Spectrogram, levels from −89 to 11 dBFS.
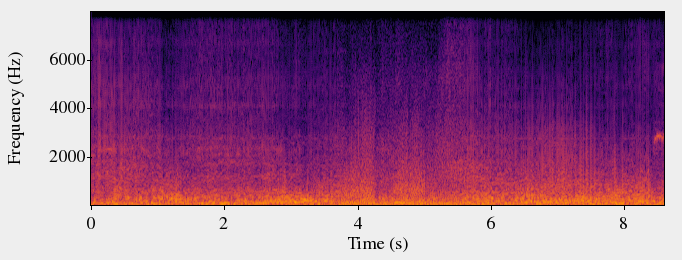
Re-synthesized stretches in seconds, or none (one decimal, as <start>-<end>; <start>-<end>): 0.0-3.7; 5.6-8.6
